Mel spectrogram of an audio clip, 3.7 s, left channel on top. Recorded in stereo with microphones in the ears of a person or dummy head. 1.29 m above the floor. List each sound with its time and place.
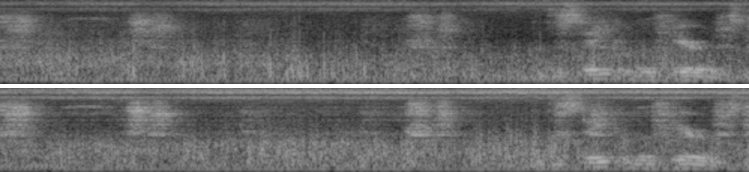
0.0 s an insect: 60° right (ahead or behind), 0.7 m
2.6 s a man speaking: 15° left (ahead or behind), 1.9 m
